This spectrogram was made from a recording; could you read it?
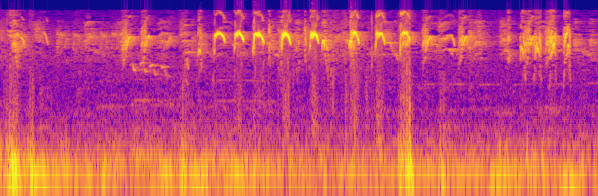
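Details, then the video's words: Male crested jay, sogok ontong, singing to rouse rival birds: a run of about eight loud arched whistled notes, roughly four per second, framed by softer high chirping and a single low knock. "SOGON MANAPUN NGMAUK GACOR langsung emosi dengar masteran suara burung sogon jantan ini"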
